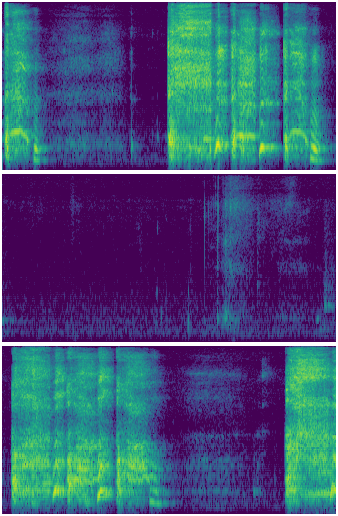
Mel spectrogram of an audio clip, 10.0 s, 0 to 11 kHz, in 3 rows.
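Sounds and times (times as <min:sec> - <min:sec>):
woman coughing: 0:00.0 - 0:00.5, 0:01.6 - 0:03.4, 0:06.8 - 0:08.4, 0:09.5 - 0:10.0.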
